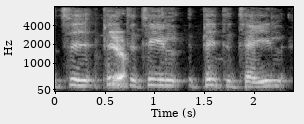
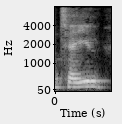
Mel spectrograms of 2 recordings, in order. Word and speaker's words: Thiel: As I usually say, Brian, Peter Thiel, or Thiel, it's hard to pronounce or Thiel, as in English.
